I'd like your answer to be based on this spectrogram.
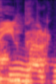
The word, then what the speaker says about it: ZinePack: It's ZinePack, like magazine. Yeah, so you were super close.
